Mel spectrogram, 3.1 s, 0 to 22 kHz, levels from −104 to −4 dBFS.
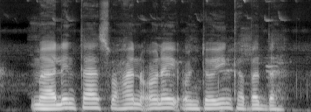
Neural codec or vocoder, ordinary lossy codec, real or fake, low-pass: none; none; real; none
